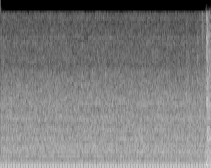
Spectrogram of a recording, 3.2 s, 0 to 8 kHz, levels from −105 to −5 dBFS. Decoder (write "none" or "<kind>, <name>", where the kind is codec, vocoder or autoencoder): vocoder, BigVGAN v2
